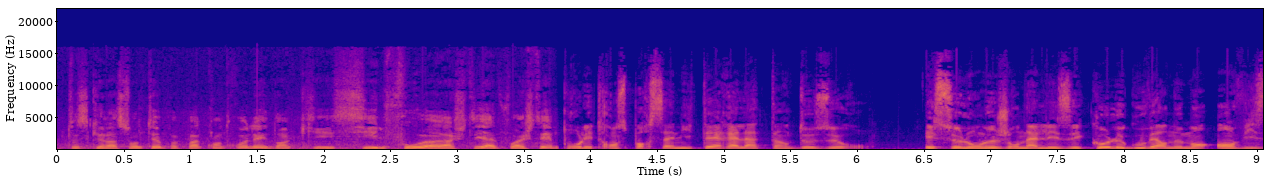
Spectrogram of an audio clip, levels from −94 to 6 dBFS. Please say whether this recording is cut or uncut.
cut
